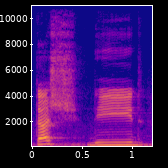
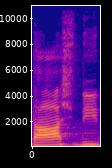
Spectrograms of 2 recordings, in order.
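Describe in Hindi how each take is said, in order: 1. पहला स्वर छोटा और हल्का है। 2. पहला स्वर लंबा और भरा हुआ है। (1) "तशदीद हल्का हल्का सा आवाज़ है" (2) "ताशदीद नहीं है"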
